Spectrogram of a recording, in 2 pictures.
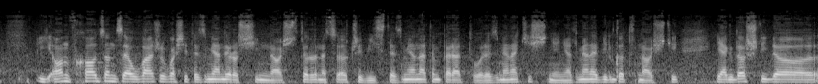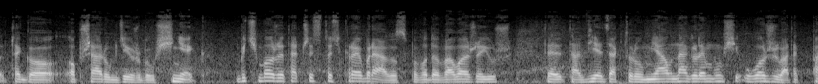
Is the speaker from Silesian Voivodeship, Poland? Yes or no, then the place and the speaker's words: no; Podlaskie Voivodeship, Poland; na Podlasiu, gdzie się wychowałem, jeszcze w moim dzieciństwie odróżniano wymowie CH i H.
